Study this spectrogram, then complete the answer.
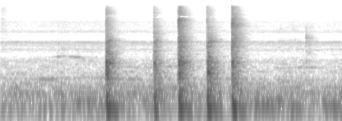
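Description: Sharp knocks sound on a counter.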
